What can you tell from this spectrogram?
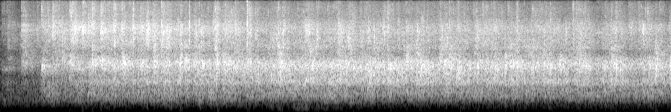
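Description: A very large, enthusiastic evening crowd applauds steadily to welcome a speaker from the People's Mosquito, a dense wash of many hands clapping at once, building quickly and holding at a consistent, fairly loud level throughout with no voices heard.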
